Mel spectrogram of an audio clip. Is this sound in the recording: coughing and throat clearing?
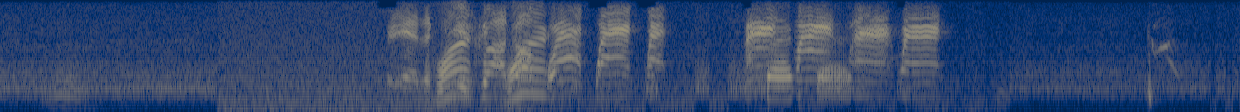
no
